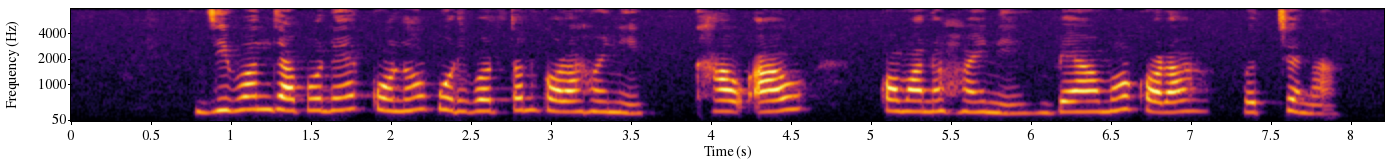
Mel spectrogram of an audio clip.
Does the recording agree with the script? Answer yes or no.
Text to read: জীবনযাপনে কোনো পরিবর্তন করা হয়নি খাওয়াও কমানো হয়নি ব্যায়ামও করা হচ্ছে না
yes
